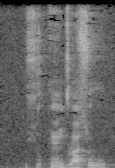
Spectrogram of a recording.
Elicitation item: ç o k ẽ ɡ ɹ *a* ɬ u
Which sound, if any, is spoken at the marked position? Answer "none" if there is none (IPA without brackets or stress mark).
a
